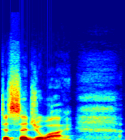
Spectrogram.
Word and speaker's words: Decidueye: answer for you confusing should you buy decidueye it rhymes should you buy decidueye okay where to begin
